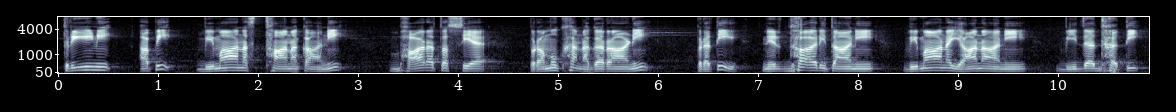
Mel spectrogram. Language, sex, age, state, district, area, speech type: Sanskrit, male, 18-30, Karnataka, Bangalore Urban, urban, read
